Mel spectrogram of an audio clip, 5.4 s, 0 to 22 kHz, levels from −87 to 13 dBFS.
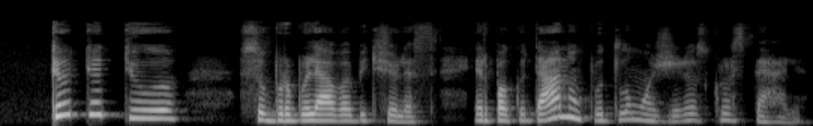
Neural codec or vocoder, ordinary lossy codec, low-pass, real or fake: codec, 24 kHz, 0.9 kbps, WavTokenizer, medium speech release version 2; MP3, 64 kbps; 10.8 kHz; fake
